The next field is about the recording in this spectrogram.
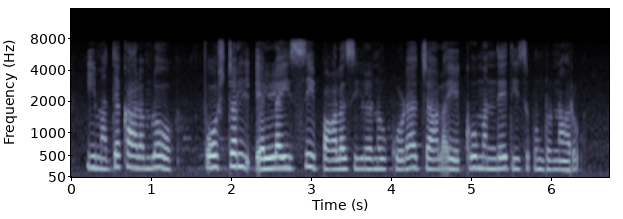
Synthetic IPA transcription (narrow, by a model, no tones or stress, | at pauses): iːmɐd̪ʱjɐkaːlɐmlo̞ː | po̞ːsʈɐlɛlːɐjsipaːlɐsiːlɐnukuːɽaːt͡ʃaːla̰ːe̞kːuʋɐmɐnd̪e̞ːt̪iːsukuɳʈunːaːɾu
